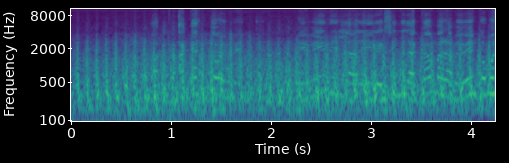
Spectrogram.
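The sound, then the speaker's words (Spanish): Helicopter noise, a dense, steady chopping roar of rotor blades that fills the whole clip, with voices talking over it. “habla más fuerte porque el ruido del helicóptero”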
